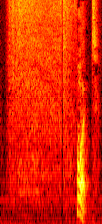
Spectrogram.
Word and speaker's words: foot: need to do first think of the word as having two beats one two hold the F sound for the First full beat foot like that do it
